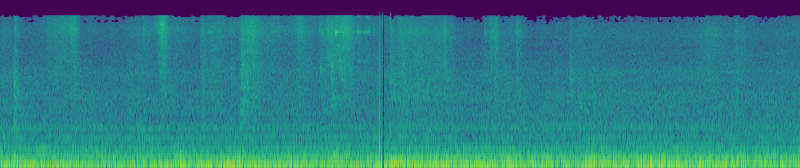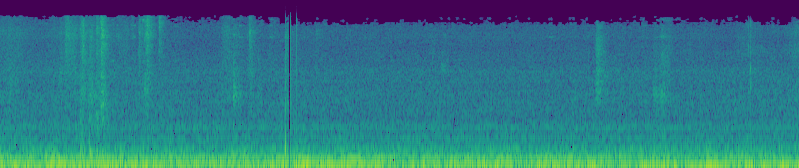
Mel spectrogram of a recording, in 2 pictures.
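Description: Steady low rumble inside a Shatabdi Express passenger coach as the train rolls slowly out of the station, with a few short clicks and knocks from the running gear.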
